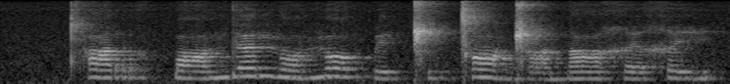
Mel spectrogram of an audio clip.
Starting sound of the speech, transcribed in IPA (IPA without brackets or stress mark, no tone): cʰ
